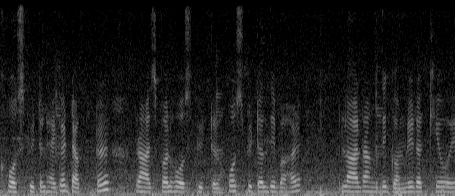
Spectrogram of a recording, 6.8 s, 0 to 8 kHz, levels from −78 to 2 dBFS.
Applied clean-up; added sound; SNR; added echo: none; Bass guitar; 15 dB; none.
